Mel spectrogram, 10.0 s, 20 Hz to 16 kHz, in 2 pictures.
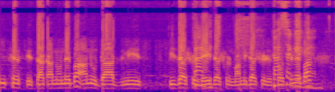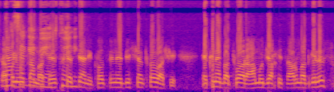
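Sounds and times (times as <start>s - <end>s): person talking: 0.0s - 7.0s.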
